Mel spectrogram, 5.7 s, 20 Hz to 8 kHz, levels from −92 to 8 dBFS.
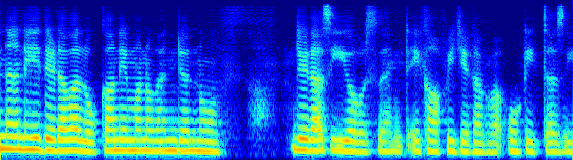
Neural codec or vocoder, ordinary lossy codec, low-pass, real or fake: codec, 16 kHz, 0.3 kbps, FocalCodec; none; 7.2 kHz; fake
